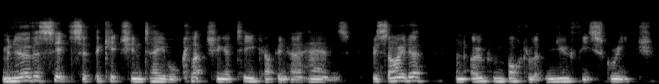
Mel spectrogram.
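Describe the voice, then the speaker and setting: A man's voice: mid-range voice, normal speed, breathy edge, highs cut off. A man reading stage directions as scripted narration for a screenplay table read.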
